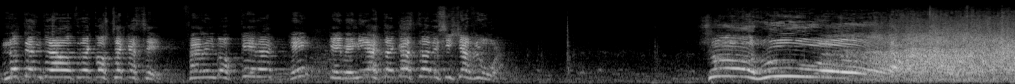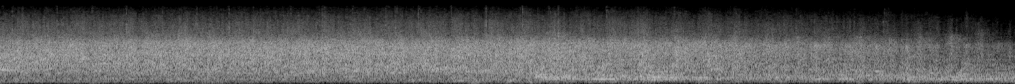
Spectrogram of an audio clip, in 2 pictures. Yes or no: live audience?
yes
